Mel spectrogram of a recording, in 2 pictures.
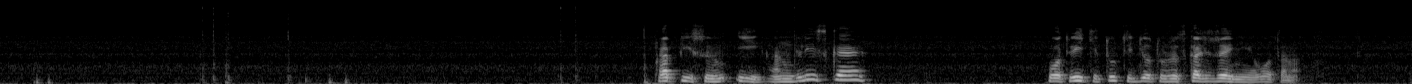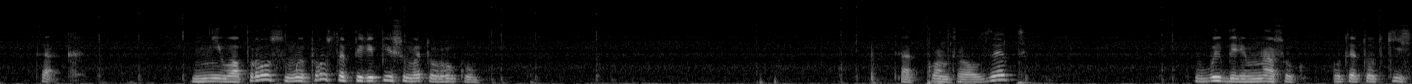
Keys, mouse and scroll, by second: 0.4 g, 2.2-2.9 middle drag, 3.2 g, 6.4 i, 8.0-15.1 drag, 15.5-16.0 middle drag, 18.0 click, 19.5-20.1 middle drag, 21.7 g, 23.7 ctrl+z, 27.9 drag.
